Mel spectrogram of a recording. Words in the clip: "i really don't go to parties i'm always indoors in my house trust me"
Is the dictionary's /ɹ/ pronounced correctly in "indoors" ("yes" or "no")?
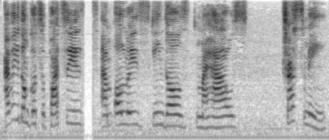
no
